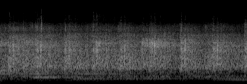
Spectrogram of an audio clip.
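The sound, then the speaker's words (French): A church audience applauds, a dense, steady clapping that holds at an even level throughout without pause. “Est-ce que nous pouvons acclamer le Seigneur qui est parmi nous?”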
